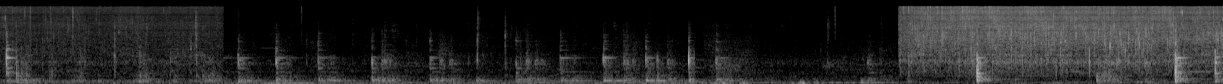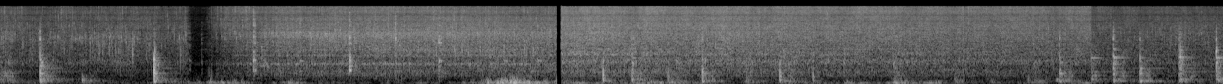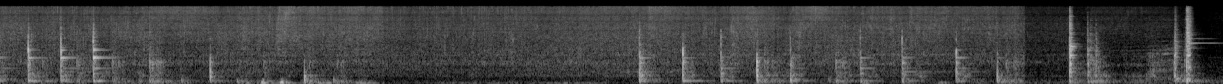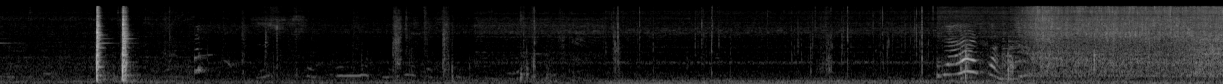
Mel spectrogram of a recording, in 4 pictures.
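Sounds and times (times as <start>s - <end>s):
masala sizzling in oil: 0.0s - 5.7s, 9.0s - 38.4s, 39.8s - 48.9s
spatula scraping and knocking pan: 0.0s - 7.5s, 10.9s - 14.1s, 17.8s - 28.0s, 30.8s - 36.7s.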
